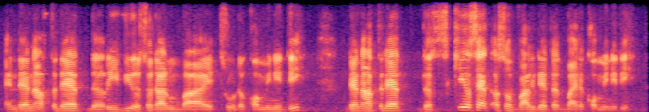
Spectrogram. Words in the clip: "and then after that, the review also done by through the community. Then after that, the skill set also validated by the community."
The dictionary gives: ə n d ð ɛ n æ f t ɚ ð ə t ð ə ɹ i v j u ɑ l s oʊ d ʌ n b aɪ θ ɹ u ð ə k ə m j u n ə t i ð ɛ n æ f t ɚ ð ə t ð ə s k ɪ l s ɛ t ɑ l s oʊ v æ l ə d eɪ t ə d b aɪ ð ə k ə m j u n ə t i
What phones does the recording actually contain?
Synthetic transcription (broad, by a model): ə n d ɛ n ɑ f t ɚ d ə t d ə ɹ i v j u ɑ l s oʊ d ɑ n b aɪ t ɹ u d ə k ə m j u n ə t i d ɛ n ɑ f t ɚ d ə t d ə s k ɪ l s ɛ t ɑ l s oʊ v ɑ l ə d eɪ t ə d b aɪ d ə k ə m j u n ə t i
